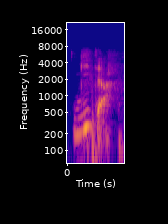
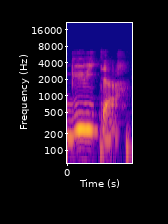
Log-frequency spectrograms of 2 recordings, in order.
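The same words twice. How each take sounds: First: No U sound is heard after the G. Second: A U sound is heard after the G. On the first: The speaker calls it right. "On n'entendra pas le U" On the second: The speaker calls it wrong. "tu ne diras pas une guitare"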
